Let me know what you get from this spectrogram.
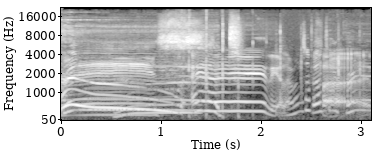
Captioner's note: players celebrating; imitating alarm sounds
